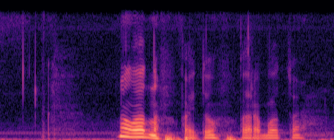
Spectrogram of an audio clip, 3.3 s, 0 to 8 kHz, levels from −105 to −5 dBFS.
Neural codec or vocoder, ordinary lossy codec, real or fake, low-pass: none; none; real; 7.2 kHz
